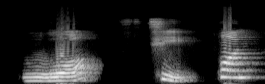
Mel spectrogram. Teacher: we pronounce 我 in second tone because when two-third tone appears together, the first one changes to the second tone.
